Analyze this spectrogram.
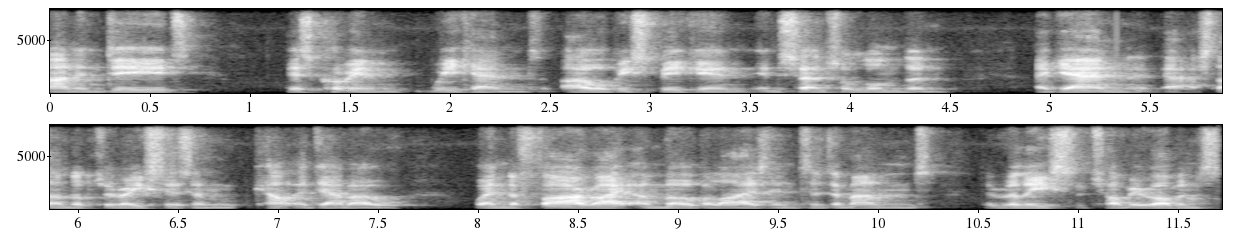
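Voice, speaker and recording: With a Merseyside accent, a man holds a medium pitch in monotone, flat intonation. His loudness takes big swings. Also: moderate pace. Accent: Merseyside (Scouse). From Merseyside, England. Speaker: trade union leader. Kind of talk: speech at online memorial event.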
